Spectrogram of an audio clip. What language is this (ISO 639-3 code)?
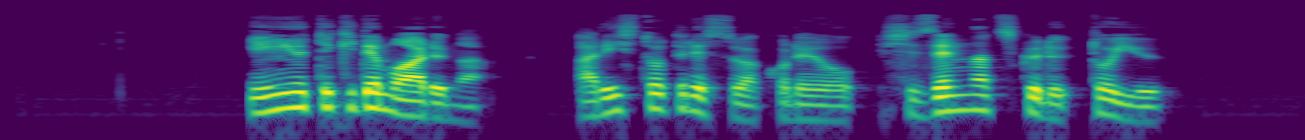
jpn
